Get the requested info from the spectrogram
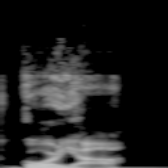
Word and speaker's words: Goryeo: Romanization varies wildly between East Asian languages, even those as geographically close as Japan and Korea. A closer pronunciation is Gorya, which I shall be using from this day forward.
